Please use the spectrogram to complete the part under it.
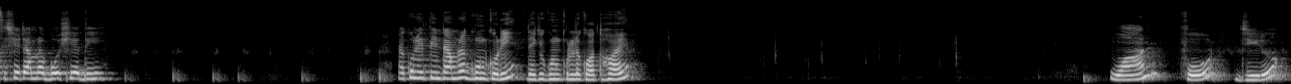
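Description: A young woman speaks calmly and clearly close to a microphone.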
